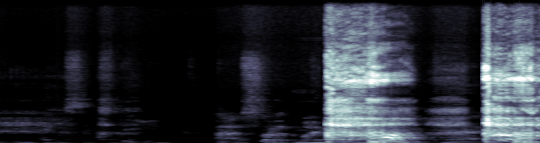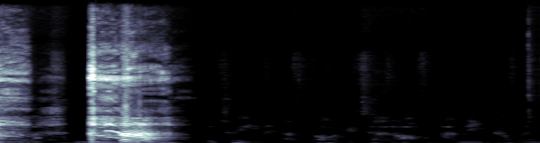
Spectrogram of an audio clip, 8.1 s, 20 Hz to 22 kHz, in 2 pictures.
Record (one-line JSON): {"exhalation_length": "8.1 s", "exhalation_amplitude": 32768, "exhalation_signal_mean_std_ratio": 0.42, "survey_phase": "beta (2021-08-13 to 2022-03-07)", "age": "65+", "gender": "Female", "wearing_mask": "No", "symptom_cough_any": true, "symptom_runny_or_blocked_nose": true, "symptom_sore_throat": true, "symptom_onset": "10 days", "smoker_status": "Never smoked", "respiratory_condition_asthma": false, "respiratory_condition_other": false, "recruitment_source": "REACT", "submission_delay": "2 days", "covid_test_result": "Negative", "covid_test_method": "RT-qPCR"}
